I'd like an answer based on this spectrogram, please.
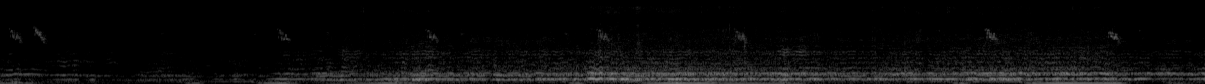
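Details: Honey bee workers in nonstop traffic at a feral colony: a dense, steady droning hum with layered buzzing overtones, while faint short high chirps drop in pitch every couple of seconds and a low rumble swells beneath.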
